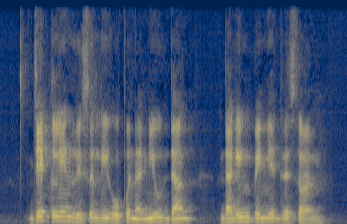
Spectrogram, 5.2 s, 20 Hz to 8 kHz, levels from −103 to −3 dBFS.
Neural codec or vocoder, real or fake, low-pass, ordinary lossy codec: codec, 16 kHz, 2 kbps, FreqCodec, larger model; fake; none; none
